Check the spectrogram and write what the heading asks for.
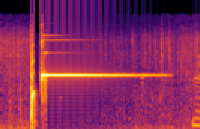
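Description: A single ding: a sharp click, then one clear high ringing tone that fades out over about a second and a half.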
